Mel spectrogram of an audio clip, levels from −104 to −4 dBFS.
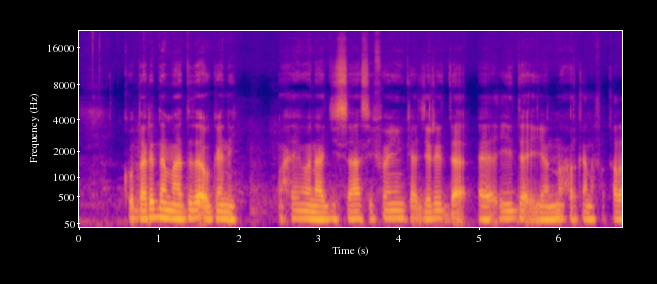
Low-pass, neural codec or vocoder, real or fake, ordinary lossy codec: none; vocoder, 44.1 kHz, 128 mel bands every 256 samples, BigVGAN v2; fake; none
